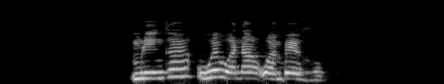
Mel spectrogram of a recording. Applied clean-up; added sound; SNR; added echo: neural mask model Resemble Enhance denoiser.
